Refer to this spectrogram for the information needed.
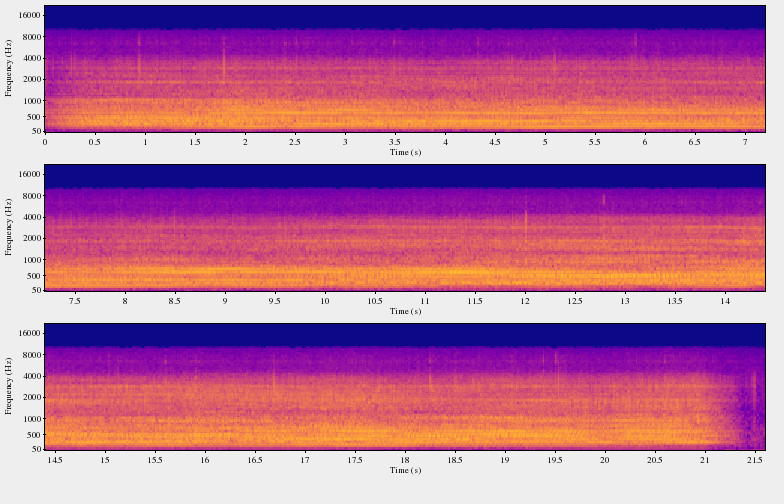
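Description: A German air-driven torpedo roars steadily for about twenty seconds, a dense, loud mechanical drone threaded with a fast, even propeller beat and humming tones, with no voices.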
